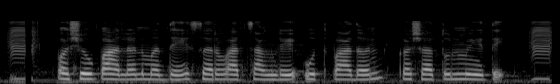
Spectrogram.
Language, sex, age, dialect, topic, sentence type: Marathi, female, 25-30, Standard Marathi, agriculture, question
